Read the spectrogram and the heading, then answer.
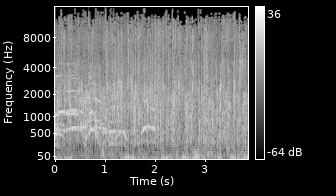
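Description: An audience applauds loudly and steadily for about four seconds, a dense wash of clapping with scattered cheers and whoops rising above it, welcoming a guest onto a stage.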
